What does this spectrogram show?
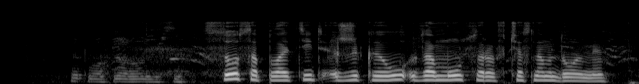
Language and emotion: Russian, neutral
